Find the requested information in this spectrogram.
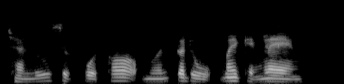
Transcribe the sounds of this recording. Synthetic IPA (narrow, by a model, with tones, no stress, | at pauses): t͡ɕʰa˦˥nɾuː˦˥sɯ˨˩k̚pu˨˩ət̪̚kʰɔː˥˩mɯ˩˦ənkɾa˧duː˨˩k̚ma˥˩jkʰɛ˩˦ŋɾɛː˧ŋ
